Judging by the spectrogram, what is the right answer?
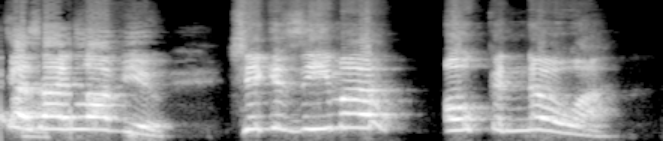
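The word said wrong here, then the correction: Chigoziem Okonkwo: That's not bad. I think it's Chigazim Okonkwo. I believe is how you say it.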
